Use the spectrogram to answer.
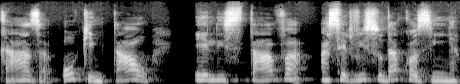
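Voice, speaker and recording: Speaking at a very slow pace, a woman with a somewhat breathy voice holds a medium pitch with ordinary pitch variation. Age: 60s. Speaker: nutrition and gastronomy specialist. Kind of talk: interview conversation.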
